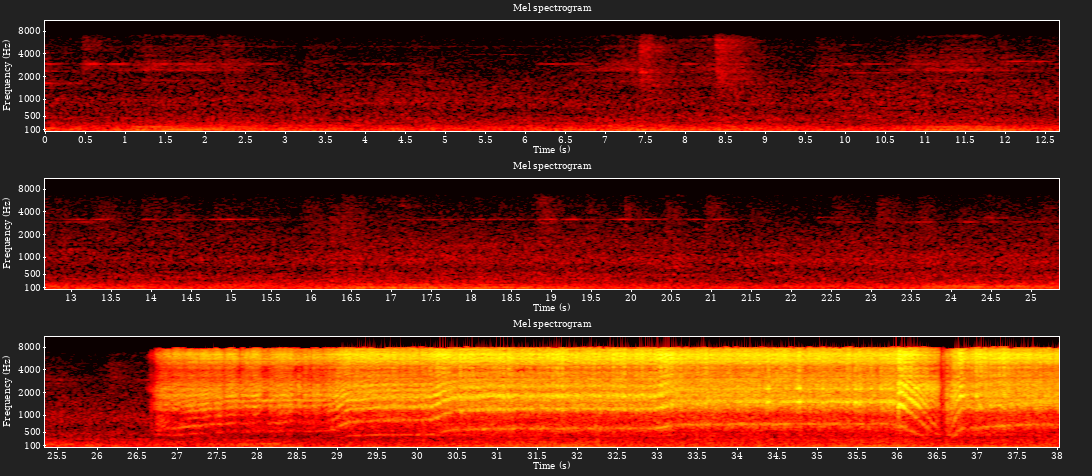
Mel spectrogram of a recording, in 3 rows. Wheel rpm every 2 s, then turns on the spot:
0, 0, 0, 0, 0, 0, 0, 0, 0, 0, 0, 0, 0, 30, 90, 150, 180, 190, 130.
none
